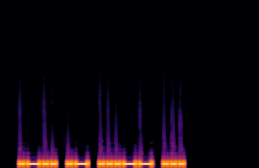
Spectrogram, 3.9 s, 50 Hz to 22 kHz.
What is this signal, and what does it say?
Morse code, heard as a keyed tone, about 20 wpm, 700 Hz. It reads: LA3S
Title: DXCC-100 Call Signs - 4 Characters - Repeated 2x - 20wpm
